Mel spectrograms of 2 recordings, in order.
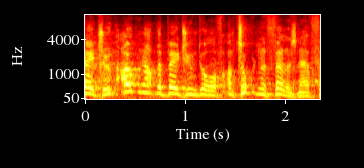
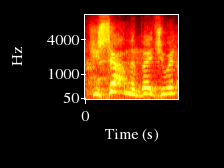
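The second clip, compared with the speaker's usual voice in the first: ordinary talk, nothing marked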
